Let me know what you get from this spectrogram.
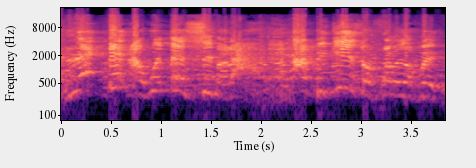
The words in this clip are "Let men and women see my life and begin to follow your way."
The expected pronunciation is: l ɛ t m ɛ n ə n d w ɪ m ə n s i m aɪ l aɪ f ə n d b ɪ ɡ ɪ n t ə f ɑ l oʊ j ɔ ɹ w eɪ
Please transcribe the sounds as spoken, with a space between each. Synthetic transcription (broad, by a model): l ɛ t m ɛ ə w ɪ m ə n s i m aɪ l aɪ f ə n b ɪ ɡ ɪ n t ə f ɑ l oʊ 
